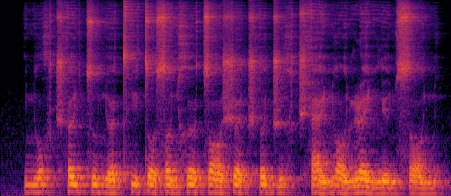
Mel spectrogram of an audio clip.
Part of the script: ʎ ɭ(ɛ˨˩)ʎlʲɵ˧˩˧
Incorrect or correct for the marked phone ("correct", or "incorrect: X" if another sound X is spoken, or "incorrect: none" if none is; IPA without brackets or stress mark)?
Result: correct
